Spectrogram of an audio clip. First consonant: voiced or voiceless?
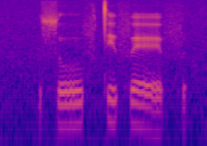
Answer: voiceless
